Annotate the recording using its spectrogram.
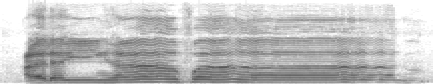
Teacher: کل من علیہا فان، اب یہ الف ہے اور آگے نون ہے، تو آپ نے کیا کرنا ہے، پہلے آپ نے الف کو بھی ادا کرنا ہے، پھر نون کو اس کے ساتھ ملا دینا ہے، اس کی دونوں زیر ختم ہو جائیں گی۔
